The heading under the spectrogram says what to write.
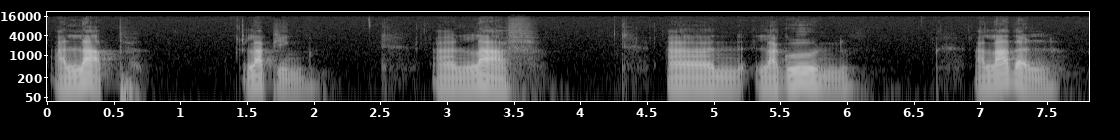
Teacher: Even though there is this blockage of the tongue, it's quite soft and it's quite relaxed. The L, it's quite relaxed. · There is the air passing through the sides of the tongue, and there is no burst, there is no hiss, there is no blockage. It's just liquid moving through an obstacle. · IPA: /l/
